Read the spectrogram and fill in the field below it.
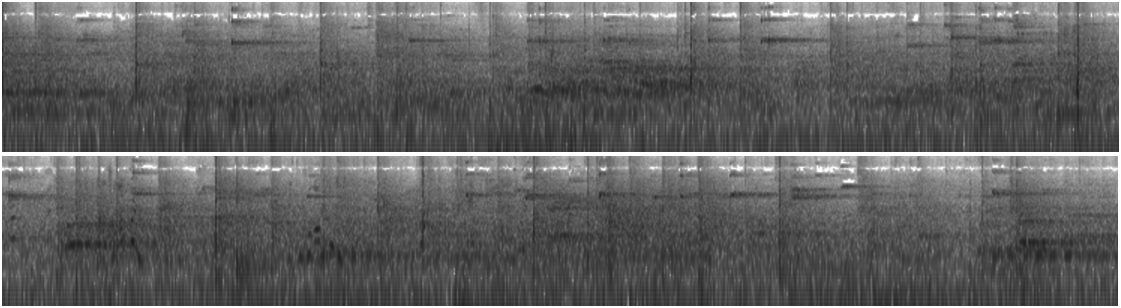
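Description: Voices of men and women chatter in a large echoing hall.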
